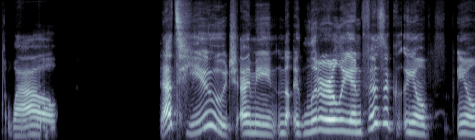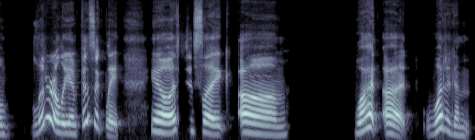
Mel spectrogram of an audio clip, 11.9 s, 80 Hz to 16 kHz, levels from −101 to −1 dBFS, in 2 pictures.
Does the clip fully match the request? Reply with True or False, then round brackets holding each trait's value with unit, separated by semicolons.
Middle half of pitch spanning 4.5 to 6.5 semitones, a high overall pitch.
True (5.1 semitones; 220 Hz)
